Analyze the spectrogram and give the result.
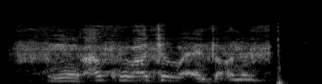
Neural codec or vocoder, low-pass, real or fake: codec, 16 kHz, 4 kbps, FreqCodec, larger model; 7.2 kHz; fake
